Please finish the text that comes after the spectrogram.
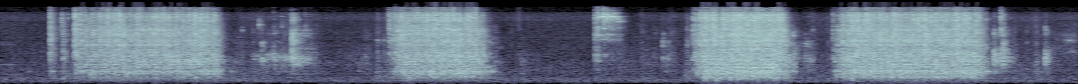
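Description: A sewing machine stitching power mesh lining to dress fabric runs in four steady bursts of a couple of seconds each, separated by short pauses, close and clear.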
